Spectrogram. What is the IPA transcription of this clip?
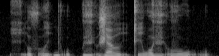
h ḭ u̯ θ o̰ ɣ ḭ b ṵ | vʲ ṵ ʒ æ β ḭ kʼ i w o vʲ o̰ ɣ u w ṵ

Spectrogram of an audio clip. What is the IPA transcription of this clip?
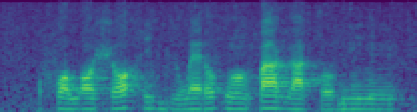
f ɔ˨ w ɔ˨ ʃ ɔ˨˦ h i˧ b i˨ w ɛ˧ ɾ o˧ ɡ͡b ɔ̃˨ k͡p a˧ ɡ a˨ k o˨˦ ɡ ĩ˧ n ĩ˧

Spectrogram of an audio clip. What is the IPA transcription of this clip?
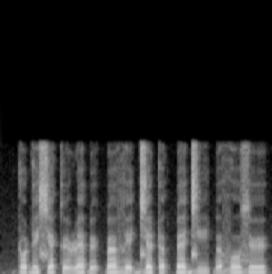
ʈ o˧ ɖ e˦ ɕ ɛ˧ k ø˨ ɭ ɛ˦ ɓ ø˨ k͡p œ˦ v e˧ d͡ʑ ɛ˦ ʈ ə˧ k͡p ɛ˦ d͡ʑ i˦ ɓ ə˨ v o˦ z ø˦

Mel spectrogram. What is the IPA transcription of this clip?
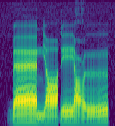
ɡ͡b æː mʲ ɑː ɗ eː ʕ ɵː

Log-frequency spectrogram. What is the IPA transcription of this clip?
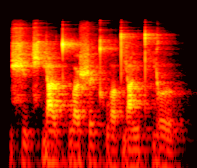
ɕ y˧˥ t͡ɕʰ j ɑ˥˧ ʊ̯ t̪ʰ w ɔ˥˩ ʂ ɻ̩˥ kʰ w ɔ˨˩ t̪ j ɑ˧˥ ŋ t̪ʰ j o˥˩ ʊ̯

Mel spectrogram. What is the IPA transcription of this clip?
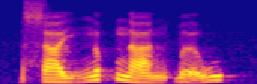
s a˨˩ j ŋ ə˦˥ p̚ n a˨˩ n ɓ ə̰˧˥ w

